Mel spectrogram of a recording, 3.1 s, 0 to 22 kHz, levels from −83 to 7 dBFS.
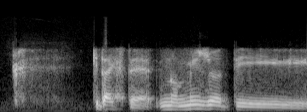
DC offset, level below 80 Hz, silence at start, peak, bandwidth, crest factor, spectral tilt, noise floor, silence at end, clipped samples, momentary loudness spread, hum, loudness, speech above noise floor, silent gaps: under 0.1%; -64 dBFS; 0.15 s; 0 dBFS; 7.4 kHz; 18 dB; -6.5 dB/octave; -43 dBFS; 0 s; under 0.1%; 6 LU; none; -16 LUFS; 27 dB; none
